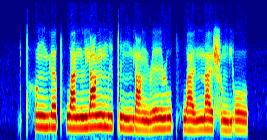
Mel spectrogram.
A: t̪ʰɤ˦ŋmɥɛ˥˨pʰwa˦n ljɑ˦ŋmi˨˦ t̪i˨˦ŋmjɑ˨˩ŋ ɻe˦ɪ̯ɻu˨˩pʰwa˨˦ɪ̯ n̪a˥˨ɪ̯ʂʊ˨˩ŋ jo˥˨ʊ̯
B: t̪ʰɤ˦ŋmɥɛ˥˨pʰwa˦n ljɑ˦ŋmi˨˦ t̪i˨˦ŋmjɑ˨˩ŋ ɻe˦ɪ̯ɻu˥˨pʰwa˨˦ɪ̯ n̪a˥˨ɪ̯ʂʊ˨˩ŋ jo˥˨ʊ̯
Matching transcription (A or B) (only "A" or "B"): B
